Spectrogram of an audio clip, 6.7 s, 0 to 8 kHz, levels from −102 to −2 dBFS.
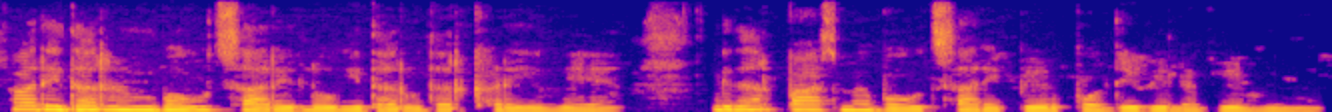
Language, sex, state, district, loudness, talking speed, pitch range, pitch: Hindi, female, Uttar Pradesh, Muzaffarnagar, -16 LUFS, 190 wpm, 190-210 Hz, 195 Hz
